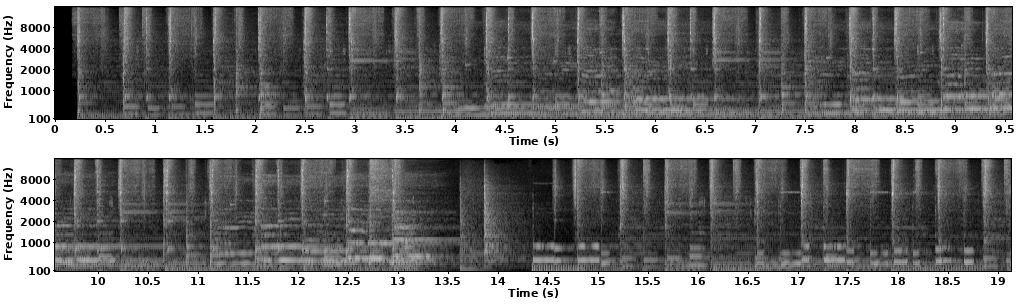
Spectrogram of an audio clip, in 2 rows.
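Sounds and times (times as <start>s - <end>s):
instrumental Christmas music: 0.2s - 13.6s, 14.4s - 19.1s.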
